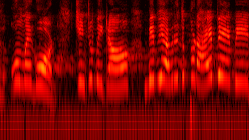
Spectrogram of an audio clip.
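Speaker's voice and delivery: high-pitched, gushing mock alarm; hammed-up high baby-talk concern; fussing mother. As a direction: imitate an over-anxious modern mum. Fussing mother to fallen child, acted.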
